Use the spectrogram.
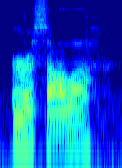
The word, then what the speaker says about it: Urasawa: If you like Urasawa, did I pronounce that right?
